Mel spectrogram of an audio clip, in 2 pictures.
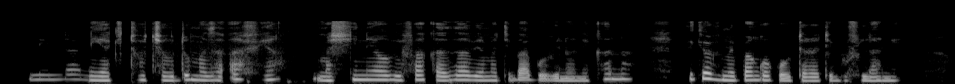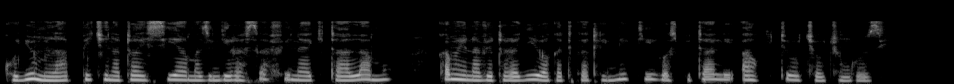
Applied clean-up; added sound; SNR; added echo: none; none; none; none.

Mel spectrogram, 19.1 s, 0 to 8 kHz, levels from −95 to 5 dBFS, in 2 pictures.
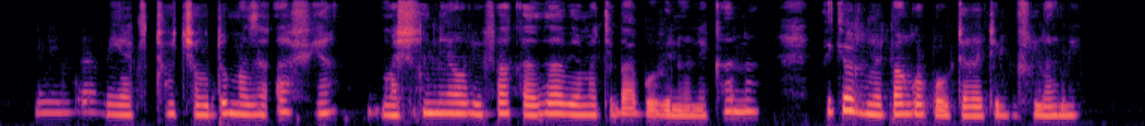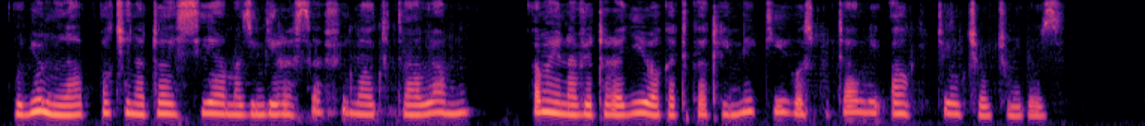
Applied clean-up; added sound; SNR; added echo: neural mask model DeepFilterNet 3.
